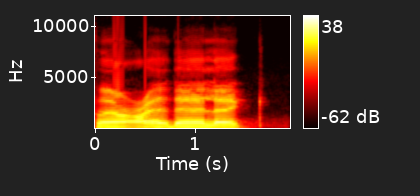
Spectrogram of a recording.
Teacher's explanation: صرف یہاں پر وقف کی صورت میں کاف ساکن پڑھا جائے گا، باریک کاف ہے، خاص خیال رکھیں۔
